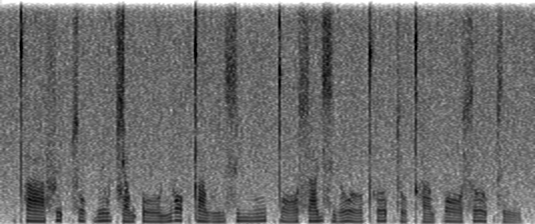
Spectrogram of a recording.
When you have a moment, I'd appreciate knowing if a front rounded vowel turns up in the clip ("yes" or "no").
no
